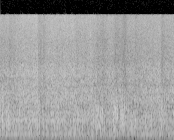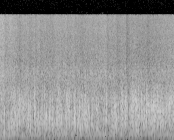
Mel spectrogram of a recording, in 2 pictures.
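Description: Wooden long-tail boat's engine running steadily under way, a constant low hum beneath wind buffeting the microphone and water rushing past the hull.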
